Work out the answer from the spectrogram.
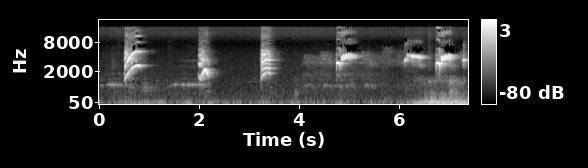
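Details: Female canary's mating call to males: harsh, downward-sliding notes repeated roughly every one and a half seconds, then a run of brighter, quicker chirps, with a low rumble at the close.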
